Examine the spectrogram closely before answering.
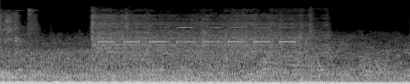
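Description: Bus doors hiss shut with a burst of air.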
